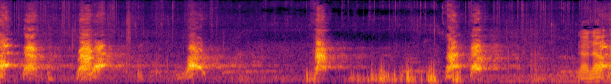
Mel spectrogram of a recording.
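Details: Leashed Dachshunds checking fences in a neighborhood where other dogs walk past. About seven sharp, short barks come at irregular intervals, sometimes in quick pairs, with quiet gaps between bursts.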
